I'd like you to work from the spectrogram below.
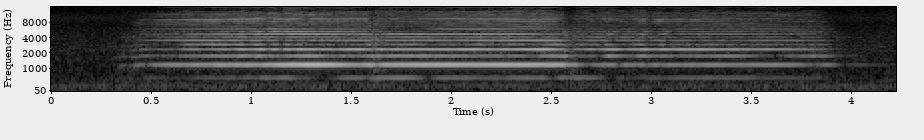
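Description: A sustained bowed violin note on the D string rings steadily for a few seconds, clear and harmonically rich, with no talking.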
